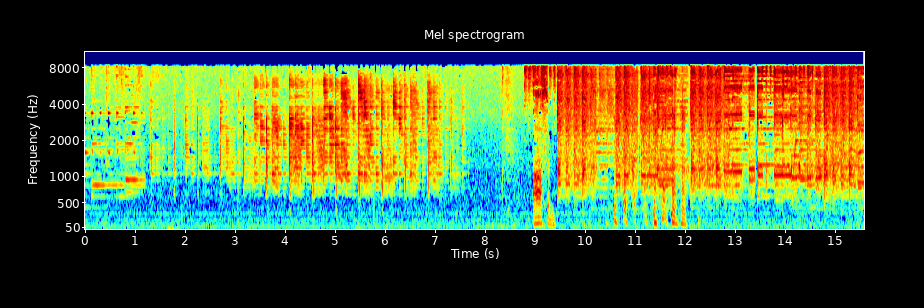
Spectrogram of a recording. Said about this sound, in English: Oh, so the ringtones. Is the speaker on the phone itself? It's pretty tinny. Yeah, it's a little, it's better than my phone, but no, you have to hear it with the headphones so.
